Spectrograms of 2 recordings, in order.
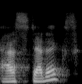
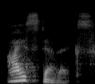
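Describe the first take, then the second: First: AESTHETICS starting with a short a; "aesthetics" with a flat ASS first syllable, not "eye"; pronounced "ass-thetics". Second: AESTHETICS starting with a long i; "aesthetics" with EYE as its first syllable; pronounced "eye-stetics". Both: Shown as a demonstration. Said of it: "I think aesthetics should be aesthetics".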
